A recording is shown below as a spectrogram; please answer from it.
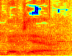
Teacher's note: جيم مفتوحة بعدها مد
